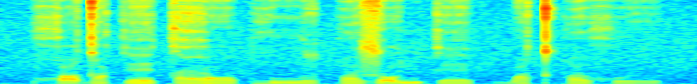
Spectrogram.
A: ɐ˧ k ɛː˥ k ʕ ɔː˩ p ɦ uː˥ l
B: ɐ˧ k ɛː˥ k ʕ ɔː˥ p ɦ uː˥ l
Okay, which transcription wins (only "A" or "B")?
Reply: B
